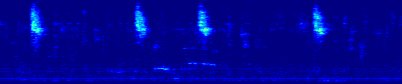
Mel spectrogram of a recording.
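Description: Pet parakeet giving four short, sharp, shrill calls, spaced irregularly about a second or more apart.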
